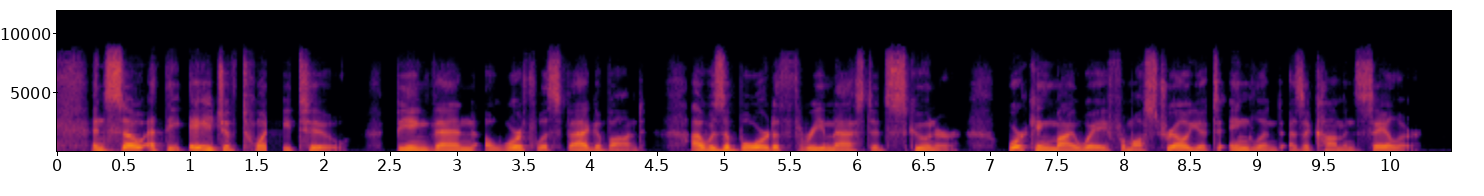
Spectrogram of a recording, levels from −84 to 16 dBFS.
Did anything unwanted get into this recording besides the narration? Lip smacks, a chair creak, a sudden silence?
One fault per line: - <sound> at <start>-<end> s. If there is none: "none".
- dropout at 1.6-1.7 s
